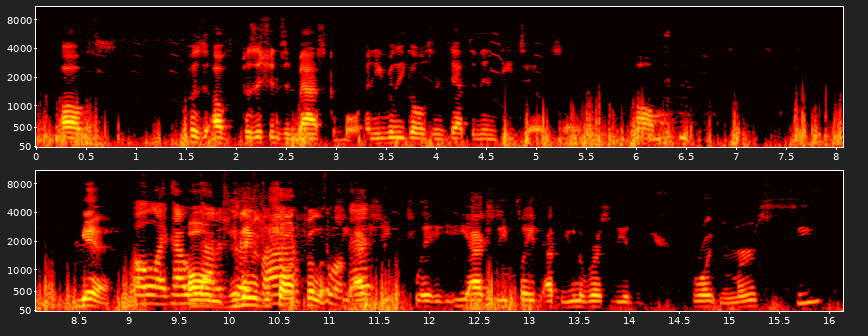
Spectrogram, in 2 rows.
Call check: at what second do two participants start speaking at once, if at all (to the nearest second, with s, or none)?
10 s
